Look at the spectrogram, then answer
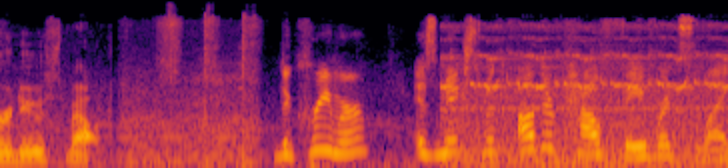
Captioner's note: hand wiping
